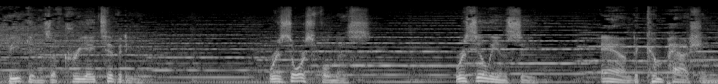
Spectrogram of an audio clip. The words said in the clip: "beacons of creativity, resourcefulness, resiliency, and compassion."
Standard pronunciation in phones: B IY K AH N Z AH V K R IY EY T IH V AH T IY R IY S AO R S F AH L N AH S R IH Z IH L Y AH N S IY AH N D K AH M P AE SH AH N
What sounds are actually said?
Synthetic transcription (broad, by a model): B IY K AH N Z AH V K R IY EY T IH V AH T IY R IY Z AO R S F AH L N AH S R IH Z IH L Y AH N S IY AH N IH K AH M P AE SH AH N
